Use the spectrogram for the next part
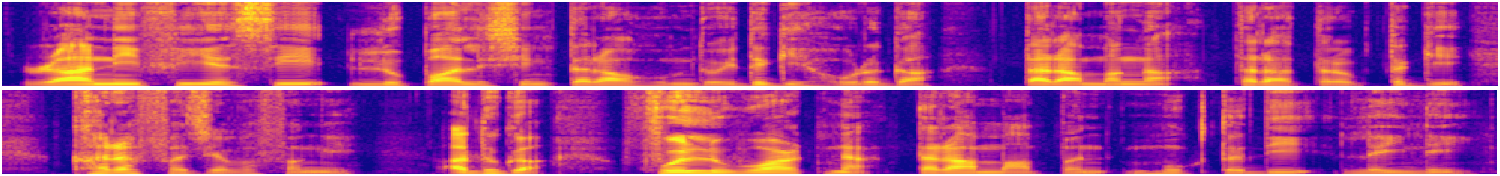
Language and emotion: Manipuri, neutral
